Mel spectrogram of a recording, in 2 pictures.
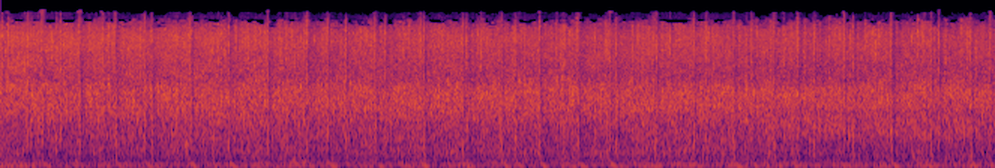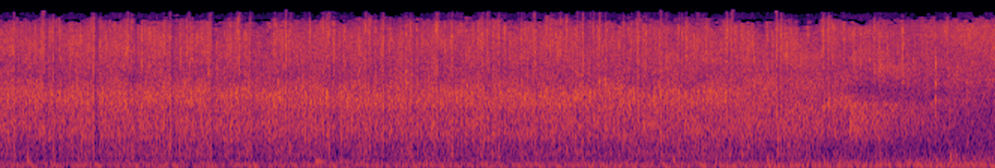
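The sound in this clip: An audience applauds to welcome a speaker onto the stage, with dense, even clapping holding steady from start to finish before thinning slightly at the very end.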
